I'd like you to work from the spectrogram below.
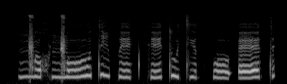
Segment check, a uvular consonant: present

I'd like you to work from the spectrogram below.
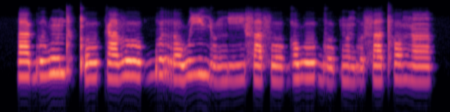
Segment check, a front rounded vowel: absent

